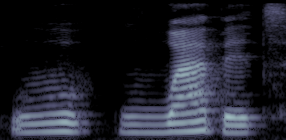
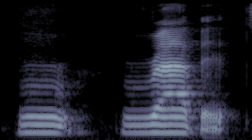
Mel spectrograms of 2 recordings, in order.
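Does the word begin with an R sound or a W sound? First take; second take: W sound; R sound. First: The word begins with a W sound. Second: The word begins with an R sound. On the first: A speech sound has been replaced by another. The speaker calls it wrong. "one might say w wabbit" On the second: The intended sound is produced. The speaker calls it right. "rather than r rabbit"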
